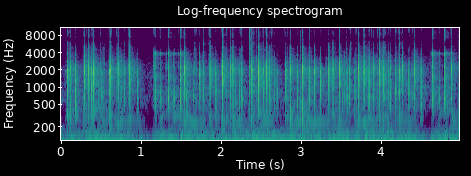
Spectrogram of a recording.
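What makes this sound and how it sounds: Fingertips type continuously on a small Zoom65 65% mechanical keyboard with a dark case and white and grey SA plastic keycaps. The result is a fast, steady stream of short, crisp clacks with a bright click around 1.8 kHz and very little ring. The typing pauses briefly near one second and again shortly before the end, over a faint low hum.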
